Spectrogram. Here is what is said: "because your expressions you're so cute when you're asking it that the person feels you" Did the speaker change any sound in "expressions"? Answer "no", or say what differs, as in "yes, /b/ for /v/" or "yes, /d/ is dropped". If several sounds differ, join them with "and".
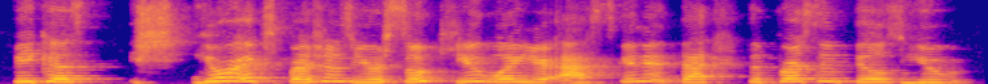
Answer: no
